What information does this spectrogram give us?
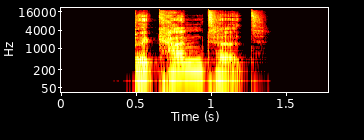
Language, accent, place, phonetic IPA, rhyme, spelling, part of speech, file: German, Germany, Berlin, [bəˈkantət], -antət, bekanntet, verb, De-bekanntet.ogg
- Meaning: second-person plural preterite of bekennen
